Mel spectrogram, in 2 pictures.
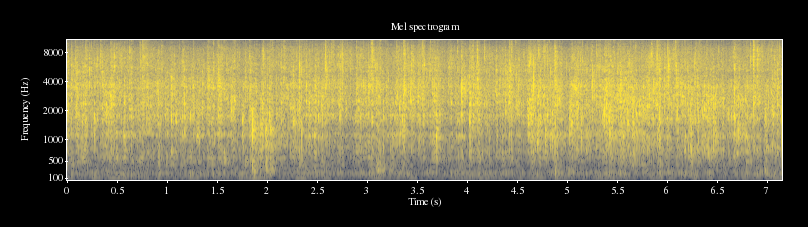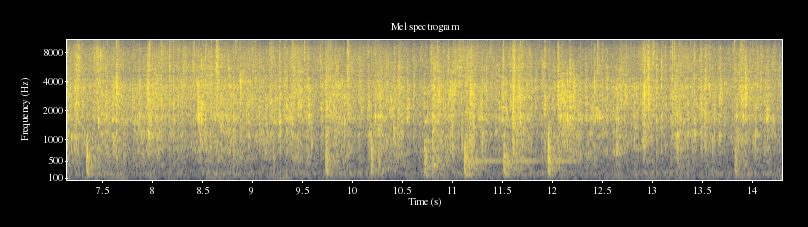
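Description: Dried anchovies (ikan bilis) deep-frying in hot oil in a wok, a steady crackling sizzle. A wooden spatula stirs them, with a few knocks against the pan, most of them in the second half.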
